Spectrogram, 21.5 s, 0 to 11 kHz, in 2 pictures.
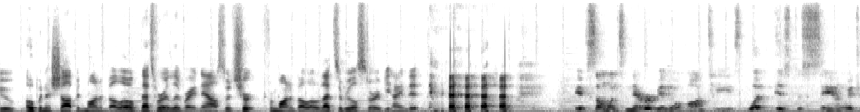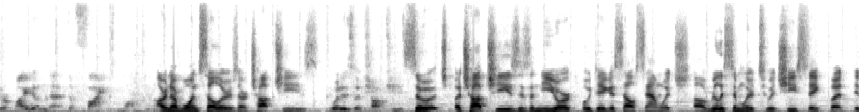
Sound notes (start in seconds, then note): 5.3 laughing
